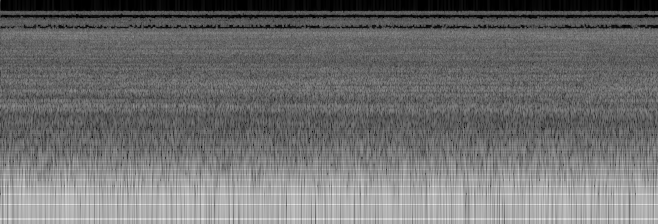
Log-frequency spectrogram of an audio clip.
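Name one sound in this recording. A helicopter engine and rotor roar loudly and steadily from inside the cabin.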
